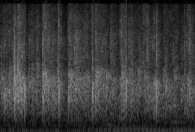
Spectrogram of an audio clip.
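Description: Audience clapping at a library awareness gathering, a brief burst of quick, overlapping hand claps at close range, fairly steady throughout.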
